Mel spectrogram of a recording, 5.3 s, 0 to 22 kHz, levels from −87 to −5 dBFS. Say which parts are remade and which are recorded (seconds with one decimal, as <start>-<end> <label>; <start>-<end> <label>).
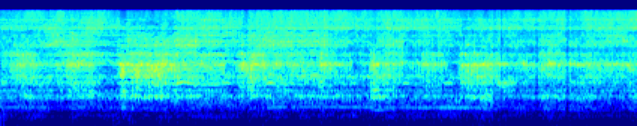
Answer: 0.0-1.1 remade; 1.1-4.0 recorded; 4.0-5.3 remade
